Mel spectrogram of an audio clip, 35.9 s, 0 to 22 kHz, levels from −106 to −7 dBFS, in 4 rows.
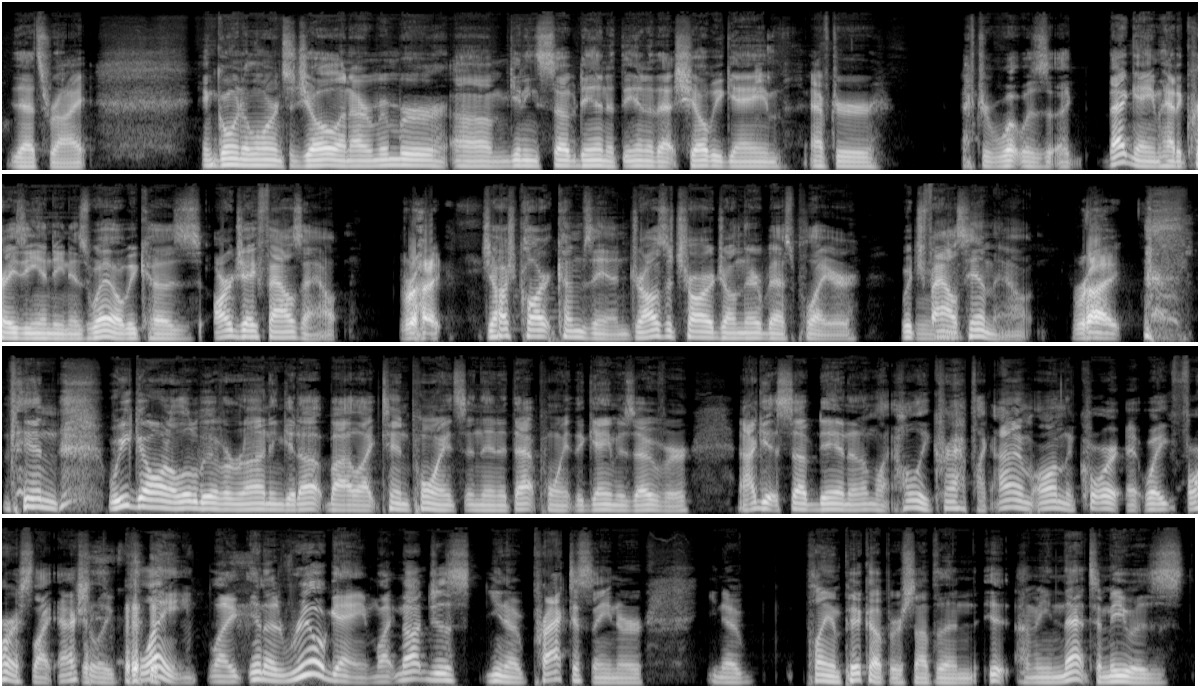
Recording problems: none

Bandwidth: 17 kHz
